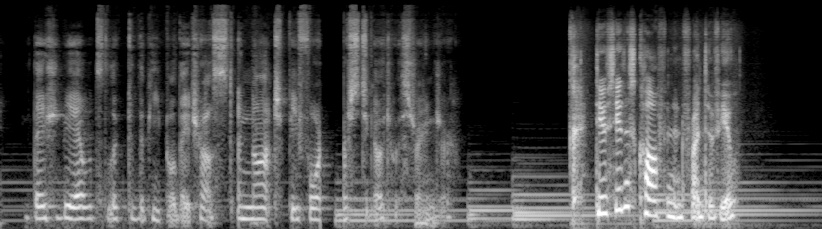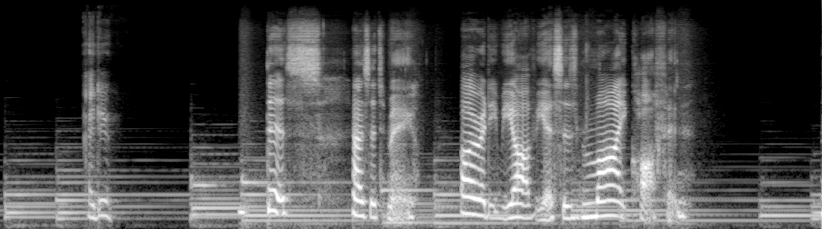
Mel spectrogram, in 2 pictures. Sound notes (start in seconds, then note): none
